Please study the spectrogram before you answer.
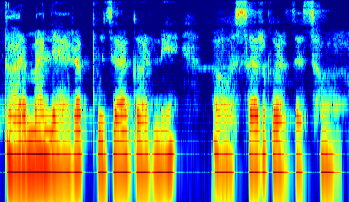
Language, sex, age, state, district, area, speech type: Nepali, female, 30-45, West Bengal, Darjeeling, rural, spontaneous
